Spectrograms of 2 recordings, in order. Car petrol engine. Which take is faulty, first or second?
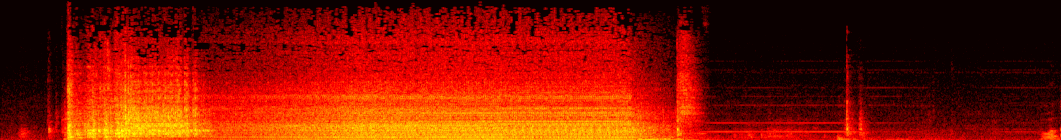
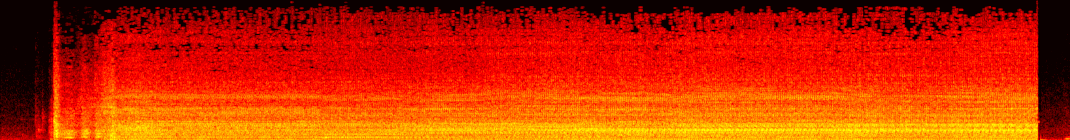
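first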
